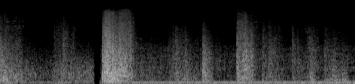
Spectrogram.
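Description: A car crashes hard into trees with loud metallic bangs.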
